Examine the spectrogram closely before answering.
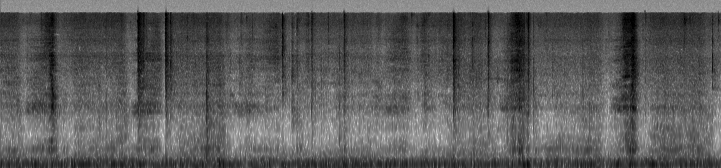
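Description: Wood fire crackling in an earthen fireplace: irregular sharp pops and snaps over a low steady rumble.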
